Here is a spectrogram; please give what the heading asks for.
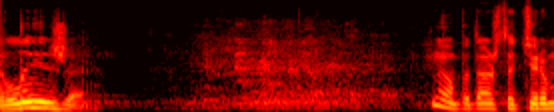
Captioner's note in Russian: смех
